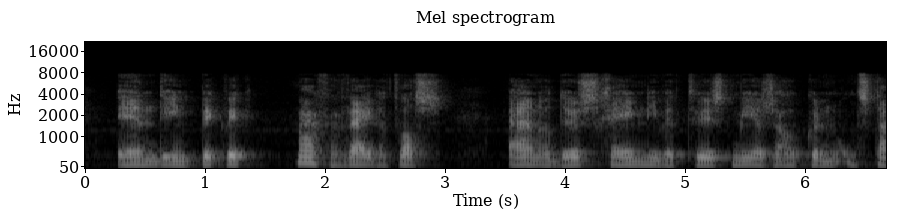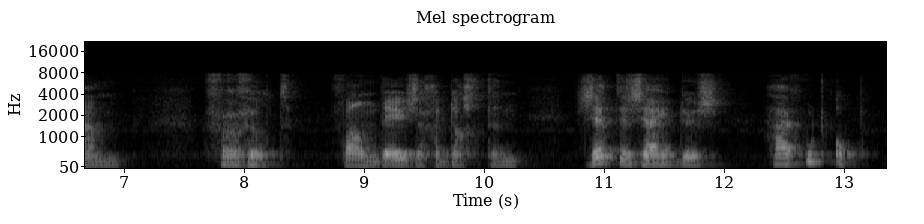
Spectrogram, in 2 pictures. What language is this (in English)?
Dutch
